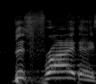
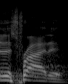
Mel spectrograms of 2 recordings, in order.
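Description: First: Friday punched as a call; call for echo. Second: Said in the usual way. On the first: Shown as a demonstration. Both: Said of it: "someone say".

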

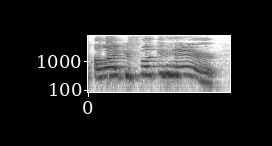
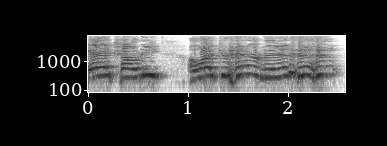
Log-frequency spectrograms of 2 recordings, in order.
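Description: First: High teasing voice breaking into laughter; laughing mockery. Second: High, loud teasing schoolkid voice; mocking classmates. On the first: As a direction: giggle through the taunt like a mean kid. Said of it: "eighth grade class is like". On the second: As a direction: jeer at him in a high sing-song kid voice. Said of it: "whole fucking eighth grade class is like".

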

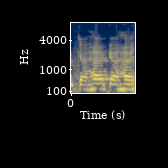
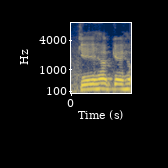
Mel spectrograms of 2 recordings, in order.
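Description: First: ਕਹਿ ਕਹਿ with open kai-hai vowels; correct pronunciation. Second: ਕੇਹ ਕੇਹ with a close ay vowel; wrong pronunciation. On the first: Teacher showing learners the reading, open-vowelled ਕਹਿ ਕਹਿ. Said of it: "ਇਸ ਦਾ ਉਚਾਰਨ ਕਹਿ ਕਹਿ ਹੀ ਕਰਨਾ". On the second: Teacher warning learners of a misreading, close-vowelled ਕੇਹ ਕੇਹ. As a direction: say ਕੇਹ ਕੇਹ tight, like kay-h. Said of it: "ਕੇਹ ਕੇਹ ਉਚਾਰਨ ਇਸ ਦਾ ਨਹੀਂ". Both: Shown as a demonstration.

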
